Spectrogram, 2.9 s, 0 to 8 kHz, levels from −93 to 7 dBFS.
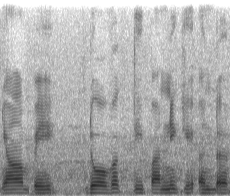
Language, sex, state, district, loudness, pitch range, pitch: Hindi, male, Rajasthan, Bikaner, -17 LUFS, 140-150 Hz, 145 Hz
